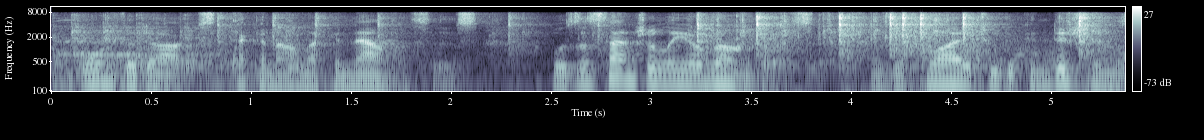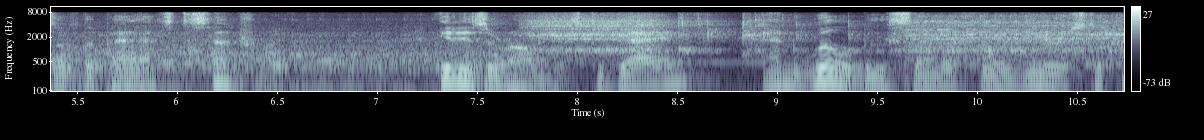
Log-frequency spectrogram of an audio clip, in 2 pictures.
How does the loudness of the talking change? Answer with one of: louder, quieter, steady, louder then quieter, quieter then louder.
steady.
